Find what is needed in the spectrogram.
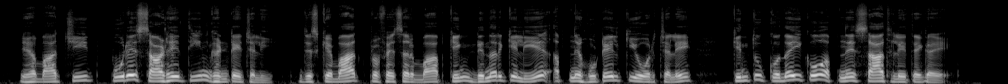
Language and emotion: Hindi, neutral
